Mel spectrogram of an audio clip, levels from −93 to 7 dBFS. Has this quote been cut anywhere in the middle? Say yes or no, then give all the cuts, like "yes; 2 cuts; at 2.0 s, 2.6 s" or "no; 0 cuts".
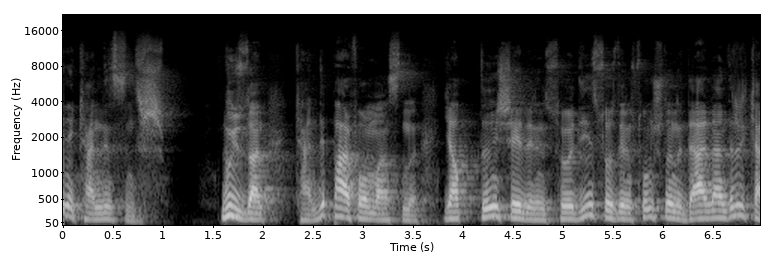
no; 0 cuts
